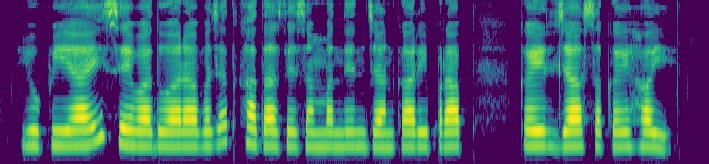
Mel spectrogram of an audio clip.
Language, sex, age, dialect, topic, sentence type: Magahi, female, 18-24, Western, banking, statement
